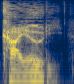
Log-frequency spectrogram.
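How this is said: The word is said the North Carolina way. "I'm from North Carolina, ... and it was a coyote"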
